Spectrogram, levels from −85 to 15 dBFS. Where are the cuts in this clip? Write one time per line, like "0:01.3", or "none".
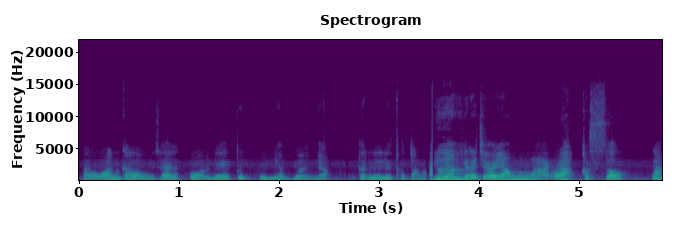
0:03.5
